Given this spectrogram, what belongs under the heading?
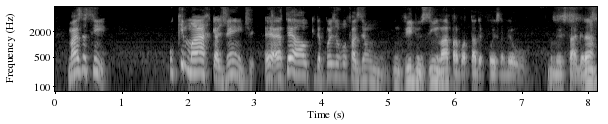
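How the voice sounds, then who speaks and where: Pitch swings very widely in this speech. It comes from a man with a high pitch. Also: moderate pace, big swings in loudness. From Minas Gerais, Zona da Mata (Manhumirim). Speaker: lawyer. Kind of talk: interview, life story. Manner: halting, many fillers.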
